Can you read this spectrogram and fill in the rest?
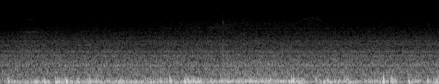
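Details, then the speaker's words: Pre-facelift VW T5 Transporter 2.5 BNZ after fixing the intermittent A/C and servicing the squeaky heater fan. With A/C on, a steady soft whoosh over a low, even hum with no rattle or squeal: normal blower operation. "Feels like we've got cold air coming through. Let's check the pipes in the engine bay. Fans running."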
